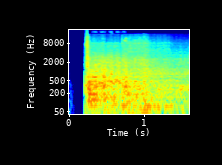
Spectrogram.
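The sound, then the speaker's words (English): The engine of a loud, regular diesel people-mover bus idles, starting with a sudden burst and settling into a steady, rumbling drone with a broad, rough texture and no voices. “This is a regular old diesel people mover bus. It's loud, even just idling.”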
